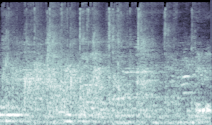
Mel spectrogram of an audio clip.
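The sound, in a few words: audience applause at a sangeet night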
